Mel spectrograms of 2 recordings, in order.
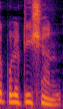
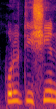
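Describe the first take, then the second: First: पॉलिटिशियन ending in a short "shun"; correct pronunciation. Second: पॉलिटिशियन ending in "shi-yan"; wrong pronunciation. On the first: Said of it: "पॉलिटिशियन नहीं पढ़ेंगे". (पॉलिटिशियन के अंत में "शन") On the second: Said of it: "नहीं पढ़ेंगे". (पॉलिटिशियन के अंत में "शियन") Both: Shown as a demonstration.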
